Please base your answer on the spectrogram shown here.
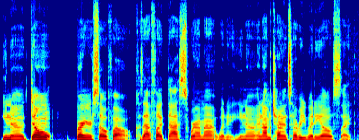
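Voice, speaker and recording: A woman's voice: mid-range voice, level tone, fast talker, vocal fry, clear, resonant tone, no room sound. A twenty-one-year-old woman hosting a podcast, speaking candidly and heartfelt straight to her listeners in a casual monologue. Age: 20s. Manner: candid, heartfelt, chatty, addresses listeners directly. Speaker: podcast host.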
